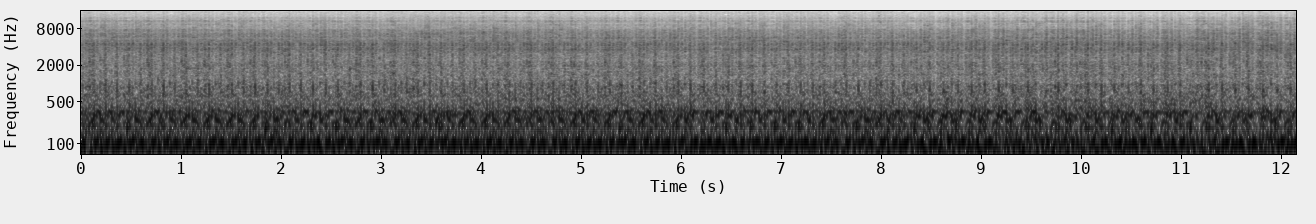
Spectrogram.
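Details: Harley ironhead Sportster XLCH chopper V-twin, Mikuni VM38 carb, idle tuning on fresh plugs, cold wet day: lumpy, lazy idle with dull heavy beat that never settles, boggy and unhappy; rich mixture, though owner suspects it may not be just the carb.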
